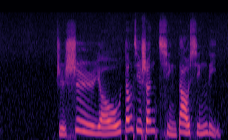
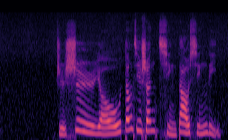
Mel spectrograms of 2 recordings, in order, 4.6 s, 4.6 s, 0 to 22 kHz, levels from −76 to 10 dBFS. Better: neither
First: hiss; faint; throughout; 25 dB below the speech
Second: hiss; faint; throughout; 25 dB below the speech

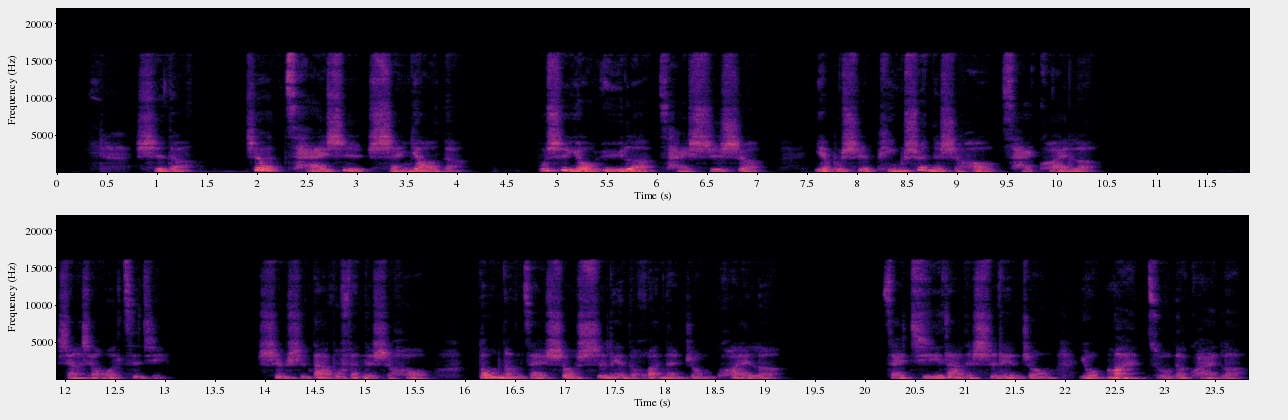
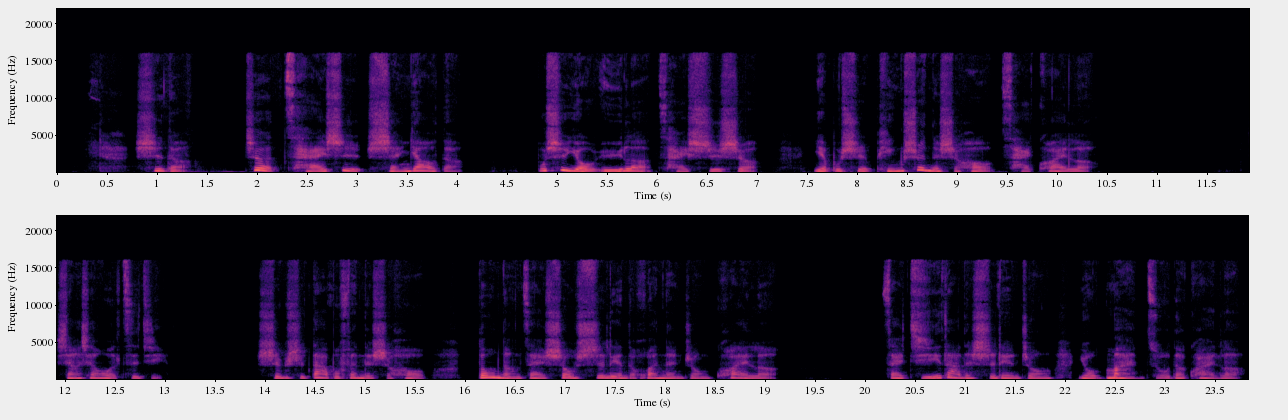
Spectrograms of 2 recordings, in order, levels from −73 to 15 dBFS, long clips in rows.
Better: second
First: off-mic speech; far // room echo; very slight; dies away in 0.2 s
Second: none

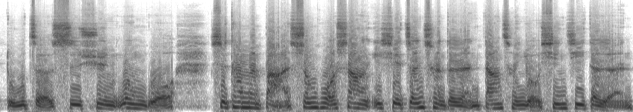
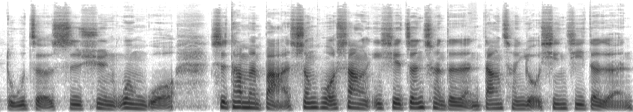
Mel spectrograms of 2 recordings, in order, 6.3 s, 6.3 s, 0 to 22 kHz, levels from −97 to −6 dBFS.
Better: second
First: distortion; heavy; 23% of the sound clipped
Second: none

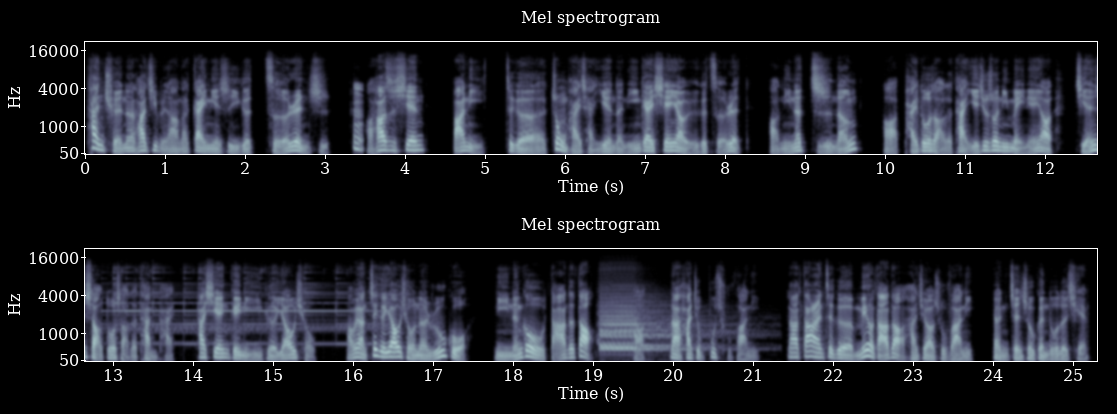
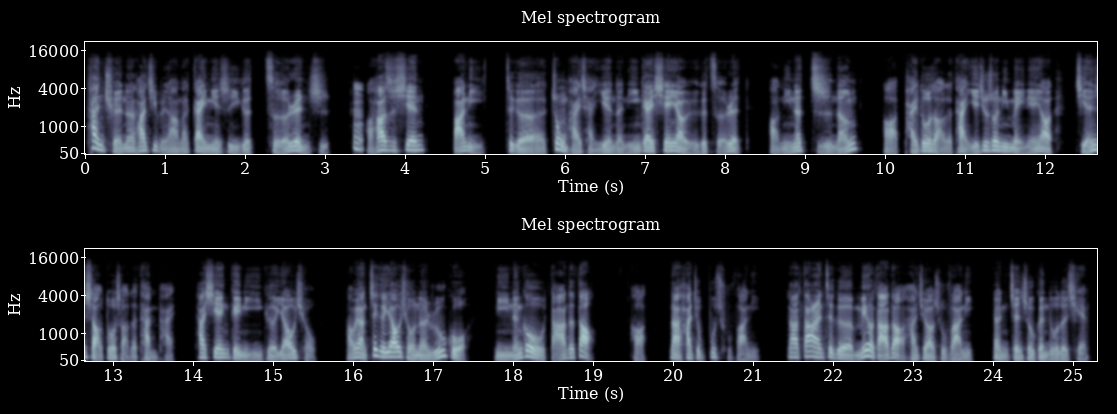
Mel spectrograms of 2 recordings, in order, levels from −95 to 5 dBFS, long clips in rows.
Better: second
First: alarm; noticeable; from 13 to 16 s and from 19 to 20 s; peak 5 dB below the speech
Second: none

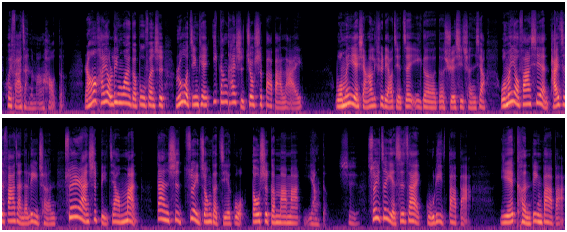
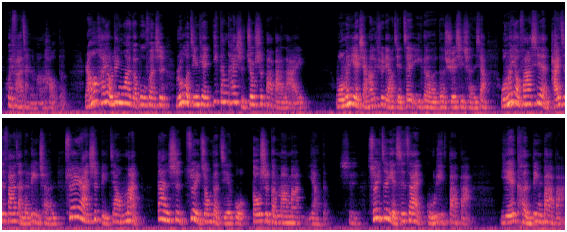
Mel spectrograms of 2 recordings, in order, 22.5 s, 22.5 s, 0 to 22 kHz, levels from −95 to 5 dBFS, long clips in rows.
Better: first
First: none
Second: off-mic speech; far // room echo; very slight; dies away in 0.2 s

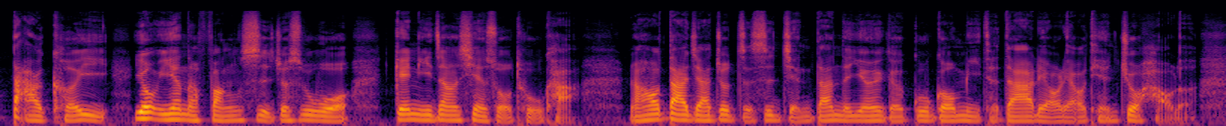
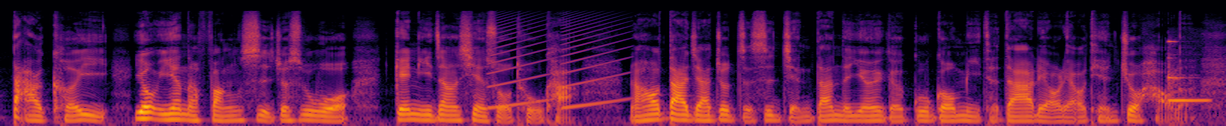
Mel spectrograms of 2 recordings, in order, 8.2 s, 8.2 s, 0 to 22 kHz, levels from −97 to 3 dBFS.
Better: first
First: none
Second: siren; faint; at 3 s; peak 10 dB below the speech // doorbell; noticeable; at 8 s; peak 2 dB below the speech

